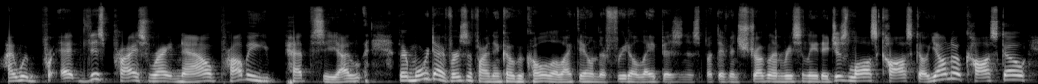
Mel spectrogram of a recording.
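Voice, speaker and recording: A young man hosting a live stream, reading viewers' comments and talking through stock picks in a casual, upbeat way with lots of fillers. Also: a little high. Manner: casual, upbeat, quick asides, frequent fillers and restarts. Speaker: stock market livestream host.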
